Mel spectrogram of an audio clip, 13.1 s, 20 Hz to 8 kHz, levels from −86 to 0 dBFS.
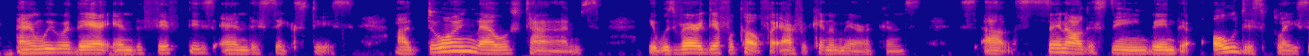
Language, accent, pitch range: English, American, 120-140 Hz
